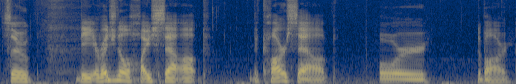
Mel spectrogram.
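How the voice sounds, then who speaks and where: A man's voice: on the low side, slow pace, pauses often, a little mellow, no room sound. A man co-hosting a casual podcast from a parked car, laughing often and repeating himself. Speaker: podcast co-host. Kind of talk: casual chat.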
